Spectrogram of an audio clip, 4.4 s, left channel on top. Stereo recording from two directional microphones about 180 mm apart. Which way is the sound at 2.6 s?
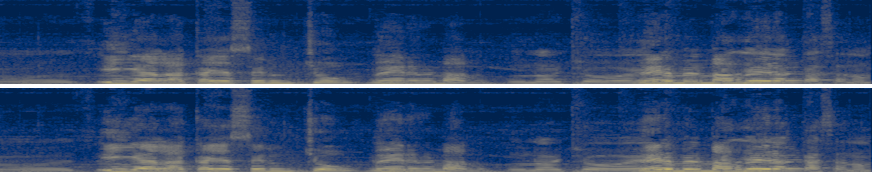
5° right (ahead or behind).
